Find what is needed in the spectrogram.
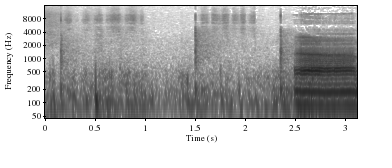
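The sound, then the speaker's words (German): An equation is written out by hand again, heard as several light, scratchy strokes of a pen or chalk in irregular bursts. A voice starts speaking at the end. “Ich schreibe es nochmal hin wegen”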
